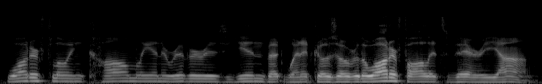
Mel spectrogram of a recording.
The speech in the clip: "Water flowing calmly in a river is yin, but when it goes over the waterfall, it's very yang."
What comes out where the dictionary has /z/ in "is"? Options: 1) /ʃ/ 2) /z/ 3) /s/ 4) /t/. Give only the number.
2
